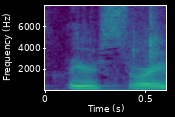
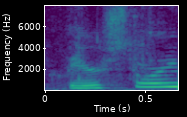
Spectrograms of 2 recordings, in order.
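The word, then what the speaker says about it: clerestory: story Windows CLE CLE I know some people say it that way it's c l e r e s t o r y how do you say it I say it claster but maybe I'm wrong I've heard it said both ways I always just say clear story and I guess I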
